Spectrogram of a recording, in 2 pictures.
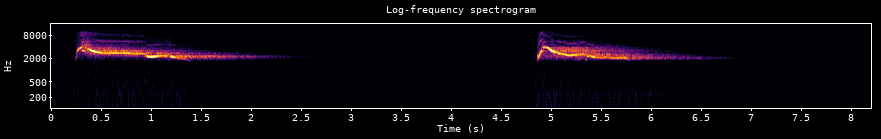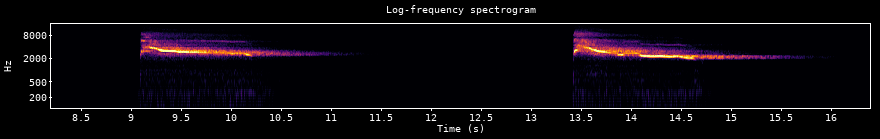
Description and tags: RAM Mouth Hawk rev v1
Four versions of a distant hawk cry recreated by way of a whistling technique. Recorded in a car during tech using a Tascam DR40 and edited in Logic.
